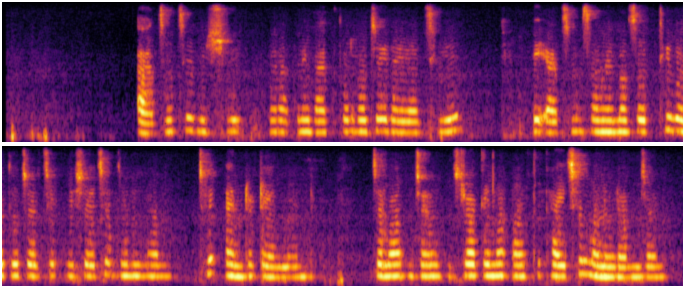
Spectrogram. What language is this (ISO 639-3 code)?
guj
